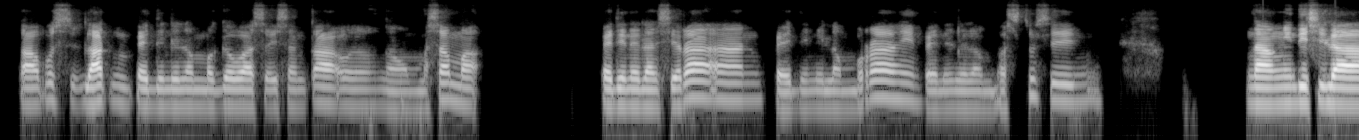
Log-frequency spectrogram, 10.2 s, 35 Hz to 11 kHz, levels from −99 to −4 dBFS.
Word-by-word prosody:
tapos 155 +2 -2
lahat 155 +1 +7
m 160 - -13
pwede 145 -1 -3
nilang 140 0 -6
magawa 140 +1 -2
sa 140 - -10
isang 140 0 -12
tao 145 -3 -3
nang 130 -1 -11
masama. 165 0 -3 0.9
Pwede 145 0 0
nilang 140 -1 -1
siraan, 180 +1 +1
pwede 130 +1 -7
nilang 130 -1 -11
murahin, 190 -3 -1
pwede 130 -3 -8
nilang 130 -1 -10
bastusin 170 - -9 1.1
nang 155 0 +8
hindi 160 0 +6
sila, 160 -1 +9
150 Hz, 135 wpm, -25 LUFS, 140-170 Hz, 1.1 s, sila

